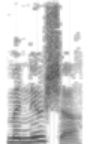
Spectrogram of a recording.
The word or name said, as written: menucha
